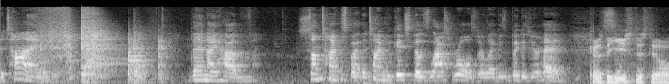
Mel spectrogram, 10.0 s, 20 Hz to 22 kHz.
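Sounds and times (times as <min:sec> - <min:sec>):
metal baking sheet clattering on wood: 0:01.1 - 0:02.6.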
